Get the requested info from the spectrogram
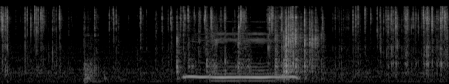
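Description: Small plastic pieces of a squid keychain figure being handled and fitted together: scattered light clicks and crinkles. About two seconds in, a steady hummed note is held for about a second.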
